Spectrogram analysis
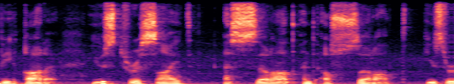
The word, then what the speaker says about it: الصراط: So as-sirat is pronounced in three different ways. As-sirat, as-sirat, and az-zirat. Okay, az-zirat.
